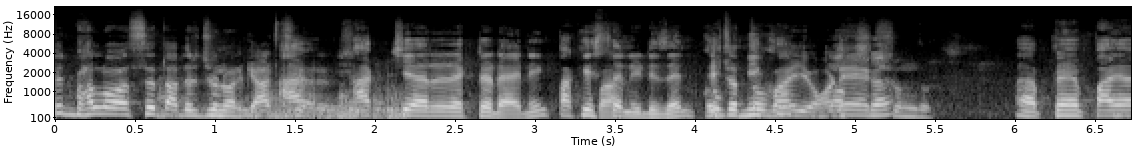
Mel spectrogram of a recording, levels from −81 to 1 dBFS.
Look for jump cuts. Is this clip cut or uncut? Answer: uncut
